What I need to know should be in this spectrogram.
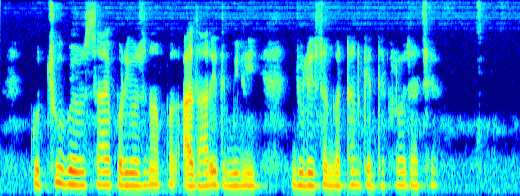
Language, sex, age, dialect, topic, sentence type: Maithili, female, 51-55, Angika, banking, statement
